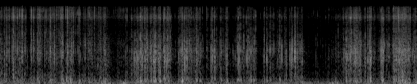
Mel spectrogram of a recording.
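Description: Long pink acrylic nails scratch and rub a small, flat, white, textured woven or crocheted fiber scrubber pad, which is soft and not hollow and held in both hands. The result is a steady stream of dry, scratchy rustling, made up of many quick scrapes with a bright, hissy top end, that rises and dips throughout.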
